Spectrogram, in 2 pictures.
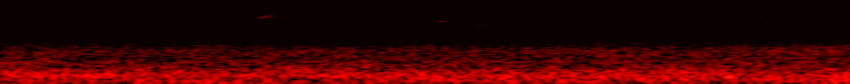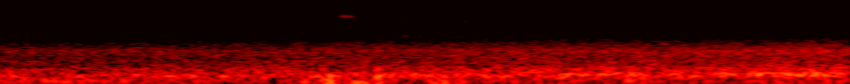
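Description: Faint outdoor ambience: steady low background noise with small birds chirping, short high chirps every second or so and a quick burst of them about six seconds in.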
